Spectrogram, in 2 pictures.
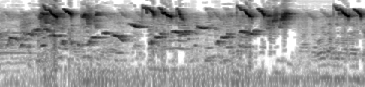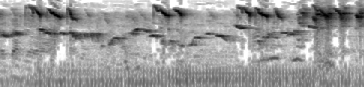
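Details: Greater green leafbird in full song, a busy continuous stream of varied high chirps, slurred whistles and lower warbled notes, delivered in rapid repeated phrases.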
